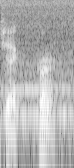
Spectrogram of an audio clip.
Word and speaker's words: Checkpoint: burnt I asked confused it's spelled checkpoint but it's pronounced check perk like Berlin and Earl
